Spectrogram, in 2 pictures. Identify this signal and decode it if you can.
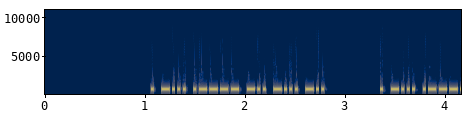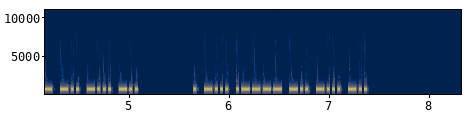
Morse code, heard as a keyed tone, about 46 wpm, 700 Hz. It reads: EB1DBD EB1DBD EB1DBD
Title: DXCC-100 Call Signs - 6 Characters - Repeated 3x - 45wpm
